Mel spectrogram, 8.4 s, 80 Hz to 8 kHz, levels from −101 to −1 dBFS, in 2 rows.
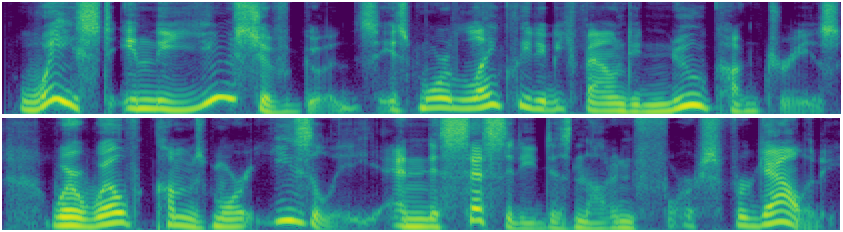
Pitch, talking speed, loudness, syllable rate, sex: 175 Hz, 185 wpm, -19 LUFS, 5.4 syllables/s, male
